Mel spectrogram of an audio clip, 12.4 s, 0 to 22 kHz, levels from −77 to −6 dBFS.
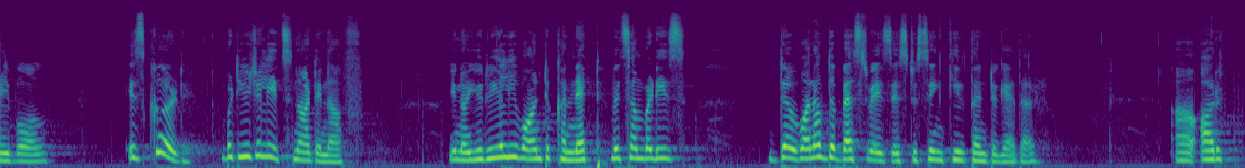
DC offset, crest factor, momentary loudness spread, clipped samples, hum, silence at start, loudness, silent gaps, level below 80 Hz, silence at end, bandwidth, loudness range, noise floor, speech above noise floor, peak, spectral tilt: under 0.1%; 18 dB; 12 LU; under 0.1%; none; 0 s; -24 LUFS; none; -50 dBFS; 0.1 s; 16.5 kHz; 4 LU; -60 dBFS; 36 dB; -8 dBFS; -5.5 dB/octave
